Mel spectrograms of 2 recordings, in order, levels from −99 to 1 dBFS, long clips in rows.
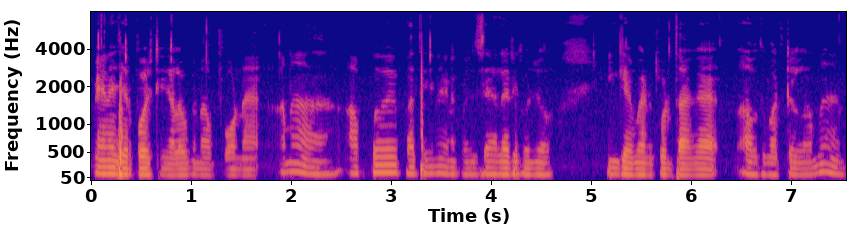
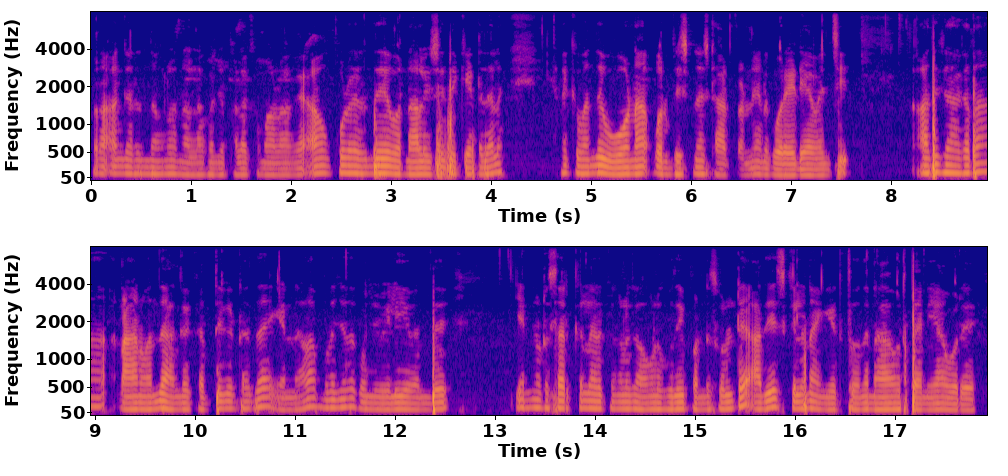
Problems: none marked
